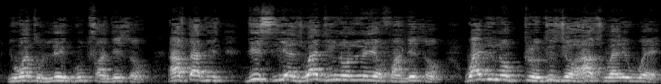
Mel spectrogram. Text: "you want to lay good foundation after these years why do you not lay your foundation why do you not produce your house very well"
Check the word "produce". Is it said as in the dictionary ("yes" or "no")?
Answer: yes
